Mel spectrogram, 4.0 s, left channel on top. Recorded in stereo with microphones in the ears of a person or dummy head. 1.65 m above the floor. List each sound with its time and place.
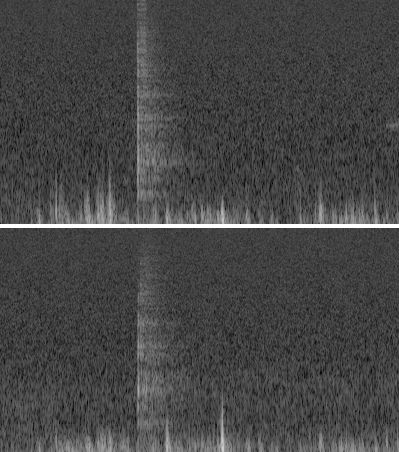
1.4 s a drawer: 80° left, 4.5 m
